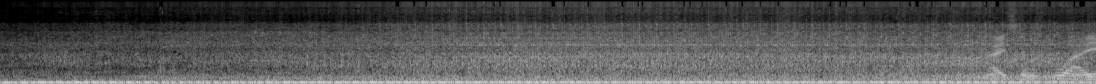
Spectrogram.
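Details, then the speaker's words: 2001 LB7 Duramax diesel after replacing the belt tensioner and idler pulleys and refitting the serpentine belt: deep steady idle with an even beat and no chirp or squeal. The squeak is gone; normal idle. "no more squeaking. Pressure and everything seems to be holding just fine."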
